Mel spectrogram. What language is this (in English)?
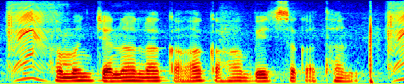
Chhattisgarhi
